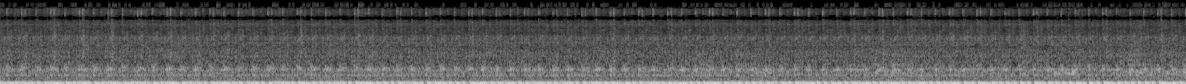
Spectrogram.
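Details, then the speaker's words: 1978 VW Bus 2.0L air-cooled engine, rebuilt and converted from fuel injection to carburetor with a new carb kit, valves checked, compression 135–148, choke on: steady low chuffing idle with no knock or tick; normal idle. "Like she's happy. Choke's on. Valves have been checked. They're running pretty good. Sounds good."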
